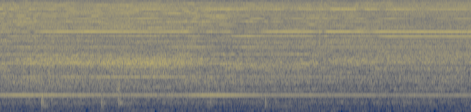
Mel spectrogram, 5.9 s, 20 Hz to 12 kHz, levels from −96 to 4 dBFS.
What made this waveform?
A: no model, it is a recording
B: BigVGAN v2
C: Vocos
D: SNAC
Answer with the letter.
A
